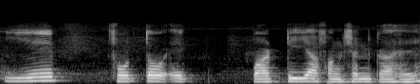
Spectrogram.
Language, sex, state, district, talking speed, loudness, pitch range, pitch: Hindi, male, Arunachal Pradesh, Lower Dibang Valley, 115 wpm, -15 LUFS, 130-155 Hz, 140 Hz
